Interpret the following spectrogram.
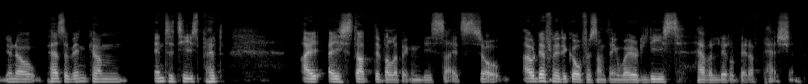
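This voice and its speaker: With a fairly low pitch and no room sound, a middle-aged man from Denmark, Danish by first language and not a native English speaker, guests on a podcast as a website publisher. He's casual, often repeating opening words as he restarts and laughing at times, speaking close into a directional podcasting mic.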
